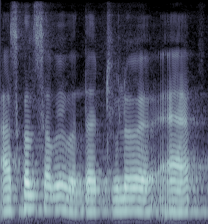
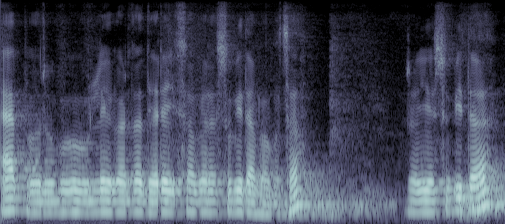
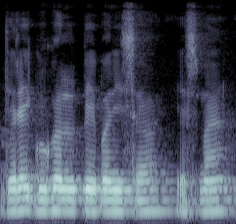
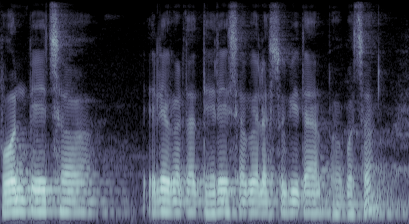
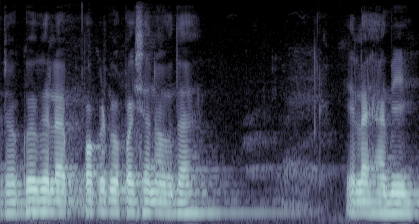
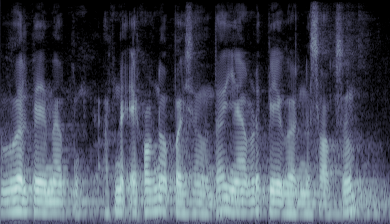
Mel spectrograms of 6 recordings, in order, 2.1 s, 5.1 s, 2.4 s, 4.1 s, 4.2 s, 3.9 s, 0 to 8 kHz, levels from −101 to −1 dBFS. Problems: none marked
